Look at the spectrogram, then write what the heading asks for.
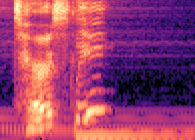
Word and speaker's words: tersely: Tersely? Tersely. That's what it is. It rhymes with parsley, right?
